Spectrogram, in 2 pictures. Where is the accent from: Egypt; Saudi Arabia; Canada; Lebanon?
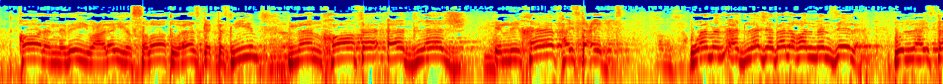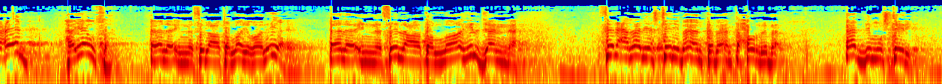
Egypt; ما في مثل عندنا في مصر يقول لك إيه؟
